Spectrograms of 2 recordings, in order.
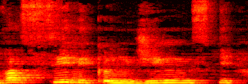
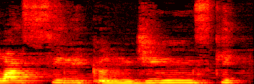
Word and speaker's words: Wassily Kandinsky: Algumas pessoas falam Vassily Kandinsky, outras falam Wassily Kandinsky. Não tem problema, tá? Porque a pronúncia em diferentes idiomas também é diferenciada, tá bom? Então não tem problema, não tem um certo e um errado, tá bom?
